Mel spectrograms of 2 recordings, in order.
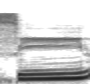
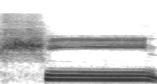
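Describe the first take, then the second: First: সিন slow, s held; slow সিন with a hissing s; drawn-out sin. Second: শিন very slow, sh held long; drawn-out shin. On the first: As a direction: stretch সিন, crisp s. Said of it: "এটা সিন". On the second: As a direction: stretch শিন slowly. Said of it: "যেমন". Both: Shown as a demonstration.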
